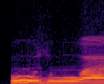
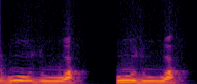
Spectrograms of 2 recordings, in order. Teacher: satu harakat je Wah huzuuz ramai yang baca macam tu Ok dia tak boleh satu harakat Dia kena dua harakat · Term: Mad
